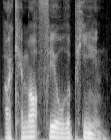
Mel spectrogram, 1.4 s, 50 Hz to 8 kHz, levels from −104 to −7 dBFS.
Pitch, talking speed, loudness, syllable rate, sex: 95 Hz, 215 wpm, -17 LUFS, 4.8 syllables/s, male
